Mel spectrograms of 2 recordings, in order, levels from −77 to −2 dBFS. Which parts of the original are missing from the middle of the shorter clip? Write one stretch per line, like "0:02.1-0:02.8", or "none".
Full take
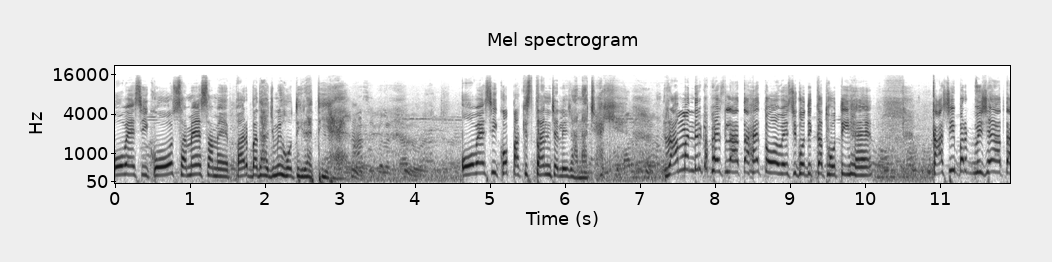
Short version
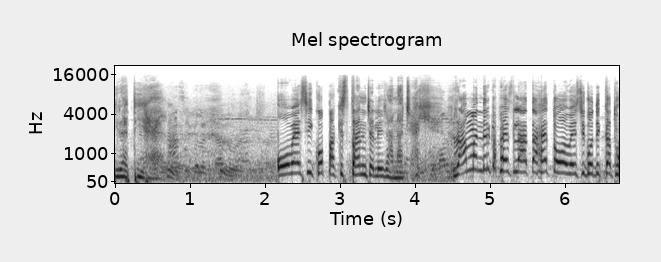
0:06.9-0:07.3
